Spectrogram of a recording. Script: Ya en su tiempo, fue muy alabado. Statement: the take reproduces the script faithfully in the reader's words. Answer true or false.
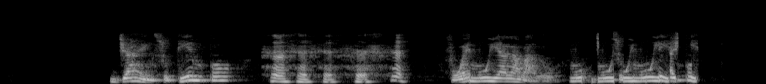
false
